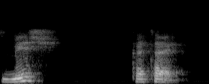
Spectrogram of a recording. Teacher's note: como hay dos Shewas consecutivos, el primero es silencioso y este segundo se dice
